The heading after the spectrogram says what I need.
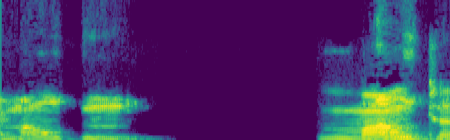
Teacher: মাউন্টেন একদম নাকে রেখে দাও, এরকম নেটিভরা এরকম প্রায় করে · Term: ইট আপ দা ভাওয়েল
